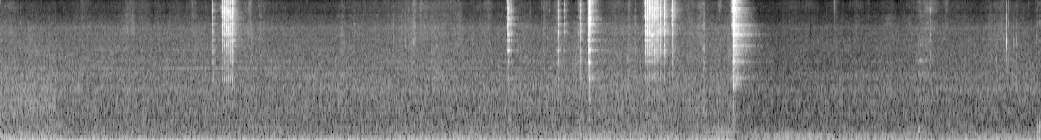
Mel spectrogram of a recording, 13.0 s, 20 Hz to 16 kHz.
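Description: A ratchet works on 19 millimeter brake bolts of a 2007-2014 GMC Yukon, with a few short, sharp clicking bursts standing out over a constant low mechanical hum, fairly close and with no talking.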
